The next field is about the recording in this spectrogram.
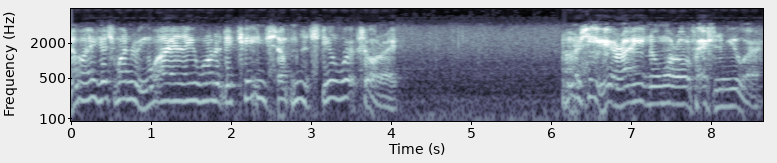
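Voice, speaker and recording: A man with a high pitch and very even loudness at a moderate pace, with long, frequent pauses. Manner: grumpy, folksy.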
